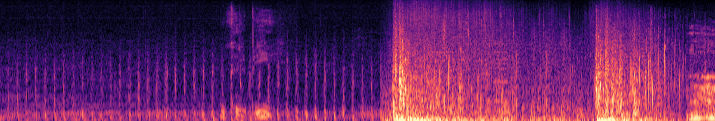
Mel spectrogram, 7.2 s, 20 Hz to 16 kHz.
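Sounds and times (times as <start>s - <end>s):
helicopter rotor chopping: 0.0s - 3.9s
speech: 2.2s - 3.0s
crash of breaking debris through a building wall: 3.8s - 7.0s.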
